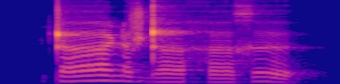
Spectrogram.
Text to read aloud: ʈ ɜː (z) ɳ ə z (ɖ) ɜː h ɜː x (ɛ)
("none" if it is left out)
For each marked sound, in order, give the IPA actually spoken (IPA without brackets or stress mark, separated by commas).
none, ɖ, ɘ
